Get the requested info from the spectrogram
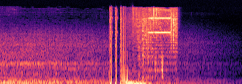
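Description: Cinematic logo-sting sound design: a deep rumbling drone, with a sharp whoosh-and-hit a little past a second in and a short, bright, glitchy burst right after it, then the sound dies away near the end.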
